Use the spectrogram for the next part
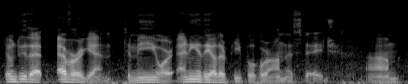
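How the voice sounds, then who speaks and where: A man's voice: low voice, fast talker, a little hiss or hum, close to an everyday voice. A man mimicking a haughty male online streamer, rude and condescending. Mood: scornful.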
